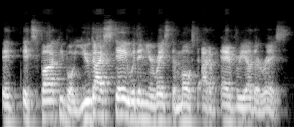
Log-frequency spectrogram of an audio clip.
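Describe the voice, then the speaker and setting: A man from the US on a call-in show, quick and assertive in a casual debate. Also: mid-range voice, expressive, pushed and bright, dull audio. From United States.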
